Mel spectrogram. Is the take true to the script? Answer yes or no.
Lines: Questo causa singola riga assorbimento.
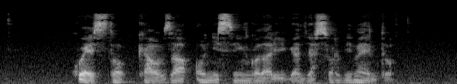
no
